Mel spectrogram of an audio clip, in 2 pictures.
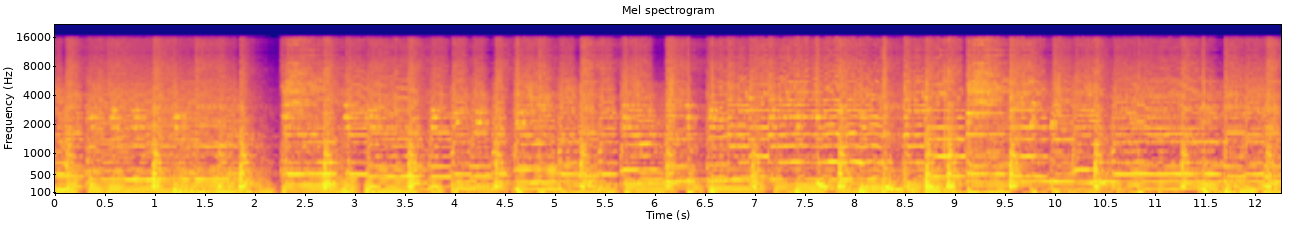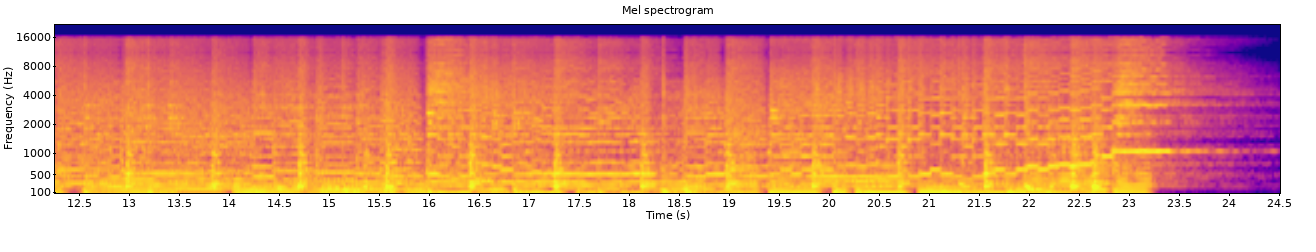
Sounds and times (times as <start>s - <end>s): Soundtrack music: 0.0s - 24.5s.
